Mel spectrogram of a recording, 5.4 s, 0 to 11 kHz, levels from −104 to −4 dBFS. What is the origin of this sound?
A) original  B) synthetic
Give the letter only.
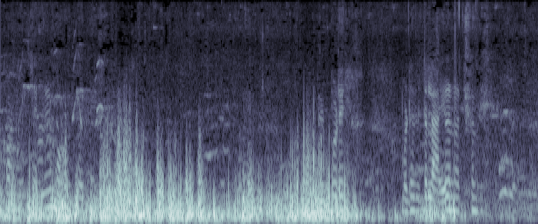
A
